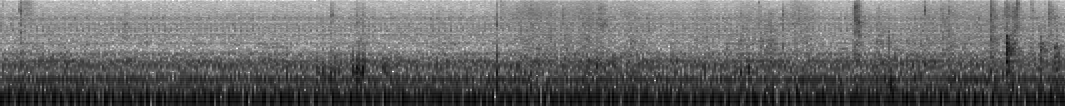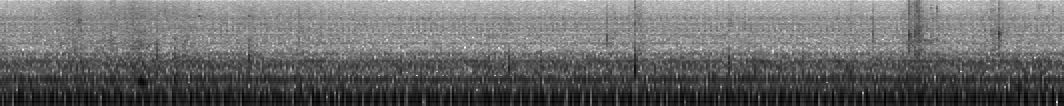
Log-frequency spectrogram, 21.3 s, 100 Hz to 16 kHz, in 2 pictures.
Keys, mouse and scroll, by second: 0.2 click, 5.8 click, 9.4 click.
